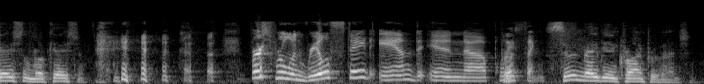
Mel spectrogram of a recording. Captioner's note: laughs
